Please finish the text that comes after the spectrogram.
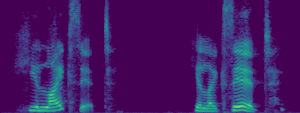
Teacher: when you repeat the information, you are going to be rising up the word likes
